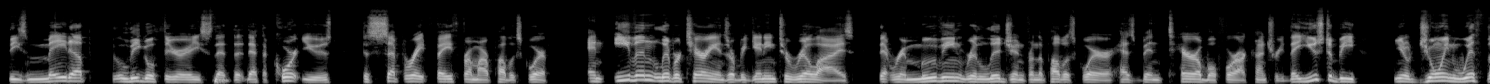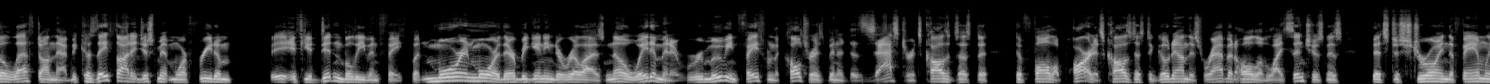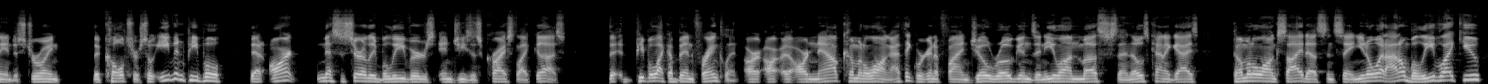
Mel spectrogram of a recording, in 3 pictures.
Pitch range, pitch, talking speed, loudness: 120-145 Hz, 130 Hz, 220 wpm, -19 LUFS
